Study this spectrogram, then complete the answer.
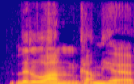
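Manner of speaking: put-on heightened, old-fashioned English RP accent. Speaker shows off a favorite voice to do, an Alec Guinness heightened RP voice. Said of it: "that beautiful old English like heightened R P voice".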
